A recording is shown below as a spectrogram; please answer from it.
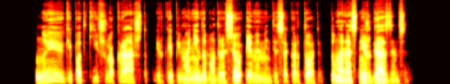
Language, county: Lithuanian, Klaipėda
